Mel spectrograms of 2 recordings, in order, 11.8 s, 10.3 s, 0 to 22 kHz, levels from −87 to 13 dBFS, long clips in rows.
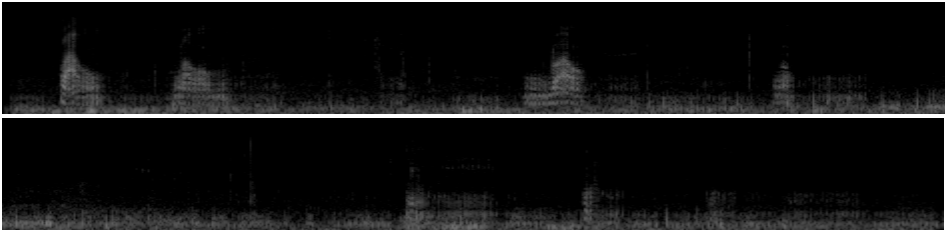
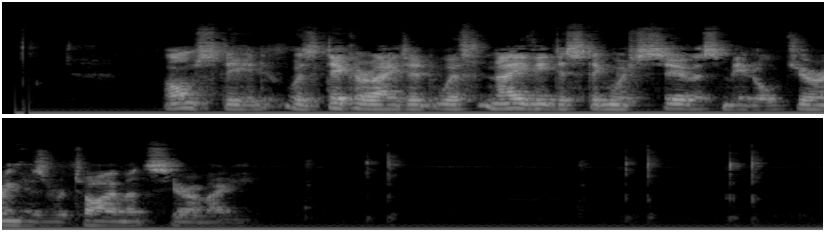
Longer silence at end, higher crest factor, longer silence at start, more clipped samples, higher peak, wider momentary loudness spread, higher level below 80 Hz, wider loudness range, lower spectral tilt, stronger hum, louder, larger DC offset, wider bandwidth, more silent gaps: second, 0 s vs 0.4 s; about the same, 28 dB vs 24 dB; second, 0 s vs 1 s; neither; second, -26 dBFS vs -10 dBFS; second, 17 LU vs 21 LU; first, -64 dBFS vs -78 dBFS; second, 6 LU vs 10 LU; first, -5 dB/octave vs -2.5 dB/octave; neither; second, -54 LUFS vs -30 LUFS; second, under 0.1% vs 0.3%; first, 16 kHz vs 10.5 kHz; neither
